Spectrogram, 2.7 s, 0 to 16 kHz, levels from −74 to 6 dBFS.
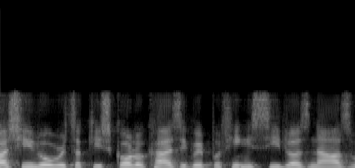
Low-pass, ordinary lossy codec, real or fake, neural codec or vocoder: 7.2 kHz; AAC, 96 kbps; fake; codec, 16 kHz, 0.2 kbps, FocalCodec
